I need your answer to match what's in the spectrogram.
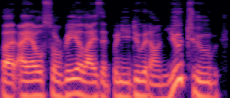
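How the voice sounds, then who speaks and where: A man's voice: mid-range voice, steady tone, quick pace, a little mellow, no room sound. Dry-voiced man musing at length. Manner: long-winded, thoughtful, frequent restarts. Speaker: podcast guest. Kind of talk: casual podcast conversation.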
